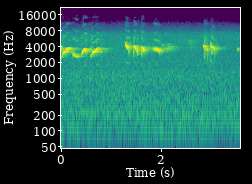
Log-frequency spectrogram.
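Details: Javan grey-throated white-eye, known locally as opior jawa or cucak gentong, singing as a lure to get birds singing regularly: rapid bursts of high, twittering whistled phrases separated by brief pauses, with faint hiss behind.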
